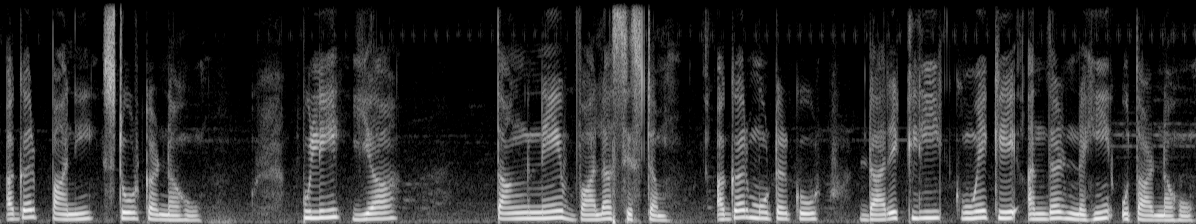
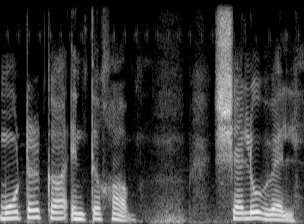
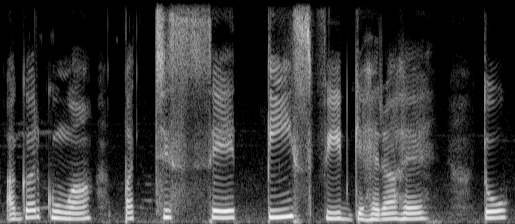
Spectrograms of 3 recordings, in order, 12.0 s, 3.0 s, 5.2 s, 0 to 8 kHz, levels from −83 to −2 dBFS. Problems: constant background noise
